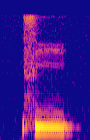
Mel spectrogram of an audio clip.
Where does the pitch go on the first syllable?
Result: low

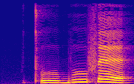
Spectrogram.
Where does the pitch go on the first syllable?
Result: low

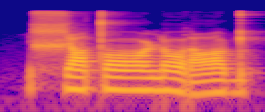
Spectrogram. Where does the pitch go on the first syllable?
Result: high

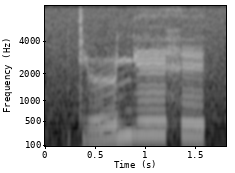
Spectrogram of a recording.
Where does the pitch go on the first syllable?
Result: rising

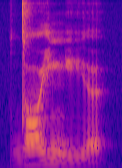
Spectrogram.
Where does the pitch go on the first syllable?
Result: rising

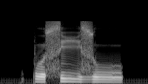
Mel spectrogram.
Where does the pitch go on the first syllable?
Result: low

